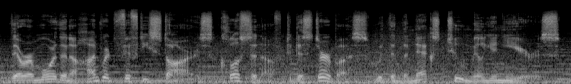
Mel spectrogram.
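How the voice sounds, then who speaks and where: A man narrating a scripted science documentary in a dramatic, deliberate way with pointed pauses. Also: sits low, sing-song. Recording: loud music bed under narration. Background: music.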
